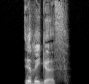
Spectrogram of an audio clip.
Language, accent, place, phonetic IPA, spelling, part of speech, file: German, Germany, Berlin, [ˈɪʁɪɡəs], irriges, adjective, De-irriges.ogg
- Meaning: strong/mixed nominative/accusative neuter singular of irrig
